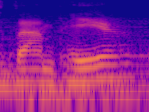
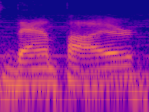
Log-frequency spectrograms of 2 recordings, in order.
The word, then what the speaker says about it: Vampyr: telling you in vampire I don't know if that how it's pronounced I think it's vamp here well it's vampire every action you take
